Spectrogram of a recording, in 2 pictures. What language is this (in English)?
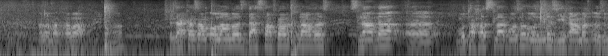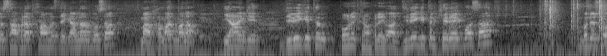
Turkish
